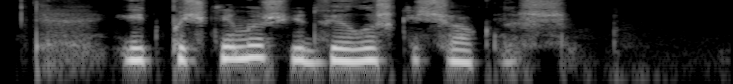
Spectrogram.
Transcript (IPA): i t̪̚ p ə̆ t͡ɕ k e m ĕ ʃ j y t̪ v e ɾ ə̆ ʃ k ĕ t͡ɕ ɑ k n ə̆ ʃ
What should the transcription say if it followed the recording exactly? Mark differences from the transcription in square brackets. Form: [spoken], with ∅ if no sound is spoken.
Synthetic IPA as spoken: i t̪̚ p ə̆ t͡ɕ k e m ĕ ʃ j y [d̪] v e [l] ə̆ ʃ k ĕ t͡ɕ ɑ k n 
